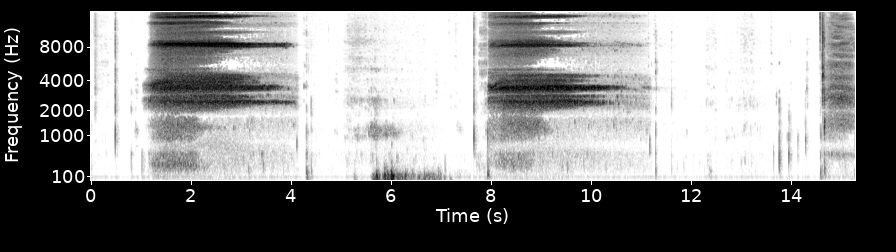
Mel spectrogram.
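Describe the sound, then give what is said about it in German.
Two long, steady hissing draws on a vape set to 85 watts with an Oreo-flavoured liquid, each lasting about three seconds with a bright sizzling crackle, separated by a softer, lower breathy exhale. No one speaks. “Äh, ich nehme jetzt einmal einen Zug, äh, 85 Watt und schauen wir mal, was rauskommt.”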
